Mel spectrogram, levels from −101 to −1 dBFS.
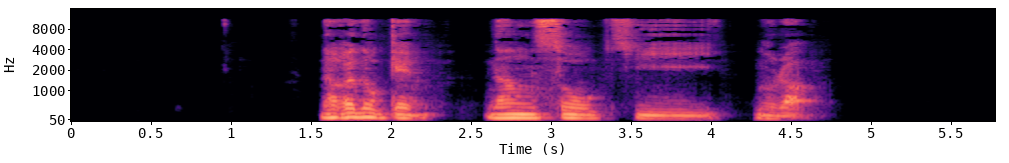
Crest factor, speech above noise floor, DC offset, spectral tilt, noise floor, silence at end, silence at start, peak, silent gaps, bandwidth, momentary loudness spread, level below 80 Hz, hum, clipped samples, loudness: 18 dB; over 66 dB; under 0.1%; -5 dB/octave; under -90 dBFS; 1.15 s; 1.55 s; -8 dBFS; none; 11.5 kHz; 15 LU; -58 dBFS; none; under 0.1%; -25 LUFS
